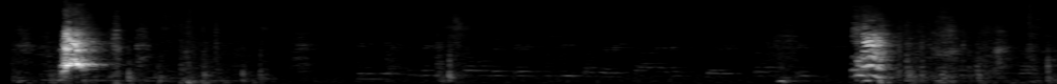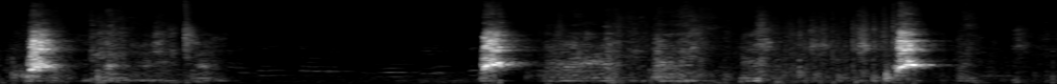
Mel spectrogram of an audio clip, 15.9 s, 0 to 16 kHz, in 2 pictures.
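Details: Border Terriers in a chaotic indoor commotion at home, giving loud bursts of barking and yipping in clusters near 1, 6.5, 8, 12 and 15 seconds, separated by quieter stretches with faint human voices.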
